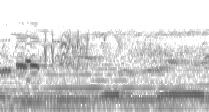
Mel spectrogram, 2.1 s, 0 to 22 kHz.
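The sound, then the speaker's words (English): Overlapping dawn chorus birdsong, broadcast live from Ireland on RTE Radio 1, with high chirps and whistles layered over sustained tonal calls, a steady, busy chorus of several birds at moderate volume with no one talking. “And as the great sound wave travels from the Indian subcontinent across Europe, we have a symphony of birdsong.”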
